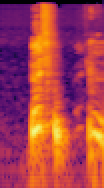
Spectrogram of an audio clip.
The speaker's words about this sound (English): Oh, I'm going to sneeze again.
